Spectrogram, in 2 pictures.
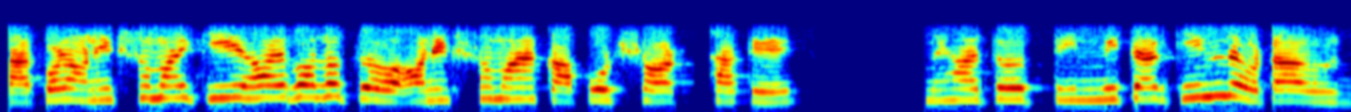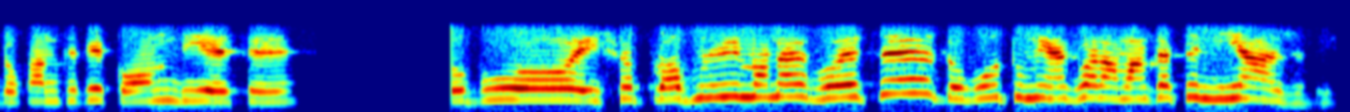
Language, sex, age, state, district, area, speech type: Bengali, female, 45-60, West Bengal, Kolkata, urban, conversation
